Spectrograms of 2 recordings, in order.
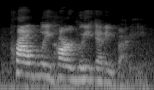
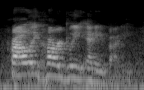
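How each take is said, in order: Both takes have the same delivery.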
